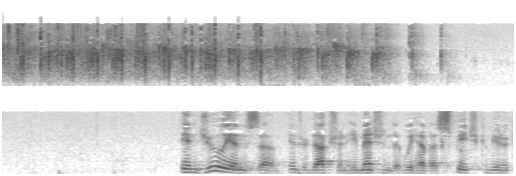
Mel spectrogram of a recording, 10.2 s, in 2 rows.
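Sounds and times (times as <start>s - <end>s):
audience applause: 0.0s - 4.6s
speech: 6.9s - 10.2s.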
